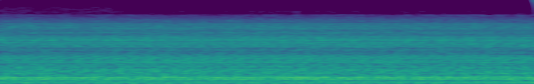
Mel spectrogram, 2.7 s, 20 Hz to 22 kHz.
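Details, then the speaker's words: JCB Fastrac 3170 after transmission rebuild, engine revved slightly, clutch let out and engaging at about 50%: steady diesel drone under load as the drive takes up, no slip or judder; clutch engagement healthy. "So as I start to let the clutch out, at around 50% it should be starting to engage the"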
